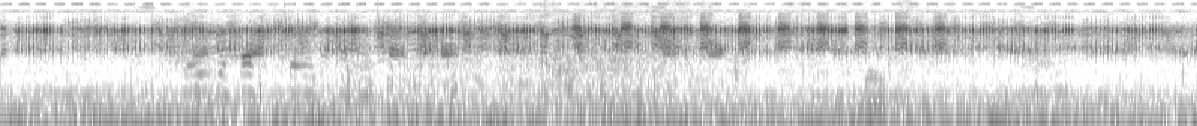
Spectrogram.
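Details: Frogs call at night alongside a campfire, their high pulsing trills forming a constant chorus, joined by scattered pops and crackles from the fire and some lower, fainter calls.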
